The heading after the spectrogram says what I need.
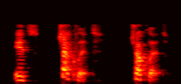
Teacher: when it's not stressed, it's not even schwa. We just lose that syllable completely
